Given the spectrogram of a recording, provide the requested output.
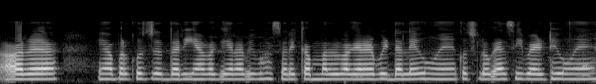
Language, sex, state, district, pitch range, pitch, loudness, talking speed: Hindi, female, Madhya Pradesh, Bhopal, 240-250 Hz, 245 Hz, -18 LUFS, 220 wpm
